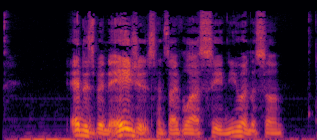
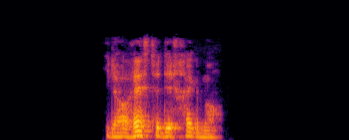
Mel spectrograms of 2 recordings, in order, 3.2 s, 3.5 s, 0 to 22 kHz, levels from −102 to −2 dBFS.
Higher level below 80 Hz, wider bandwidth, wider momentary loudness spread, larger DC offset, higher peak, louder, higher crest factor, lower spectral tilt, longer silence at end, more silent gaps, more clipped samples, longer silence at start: about the same, -62 dBFS vs -62 dBFS; first, 16 kHz vs 7.4 kHz; second, 9 LU vs 16 LU; neither; second, -14 dBFS vs -4 dBFS; second, -35 LUFS vs -23 LUFS; about the same, 20 dB vs 24 dB; second, -4 dB/octave vs -6 dB/octave; second, 0.05 s vs 1.3 s; neither; neither; second, 0.05 s vs 1.05 s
